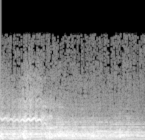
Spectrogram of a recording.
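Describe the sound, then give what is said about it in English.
The stallion Silver neighs wildly in a pen, a loud, quavering high whinny rising and wobbling in pitch over the first second, followed by rough snorting breaths and a few hoof clops, with no voices. “Silver's wild trumpeting startled the hide hunters.”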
